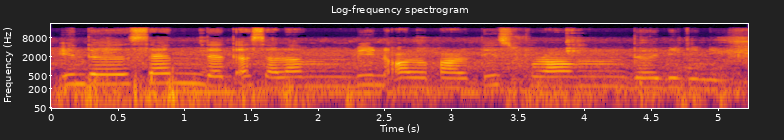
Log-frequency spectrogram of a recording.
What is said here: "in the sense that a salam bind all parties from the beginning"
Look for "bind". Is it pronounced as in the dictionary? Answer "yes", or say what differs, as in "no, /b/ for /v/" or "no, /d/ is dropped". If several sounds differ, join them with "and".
no, /d/ is dropped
